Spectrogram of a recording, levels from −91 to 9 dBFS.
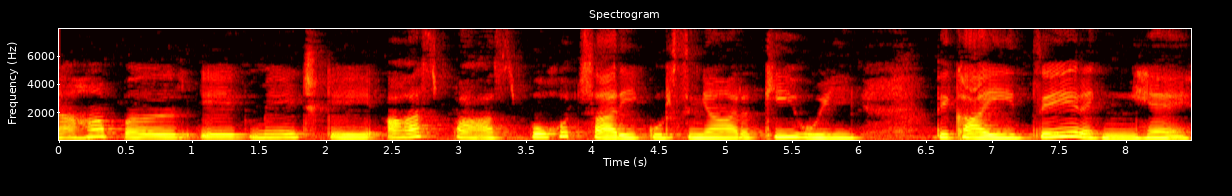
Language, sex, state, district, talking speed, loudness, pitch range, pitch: Hindi, male, Punjab, Fazilka, 105 wpm, -15 LUFS, 215-245 Hz, 220 Hz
